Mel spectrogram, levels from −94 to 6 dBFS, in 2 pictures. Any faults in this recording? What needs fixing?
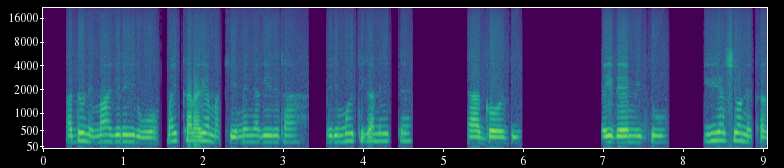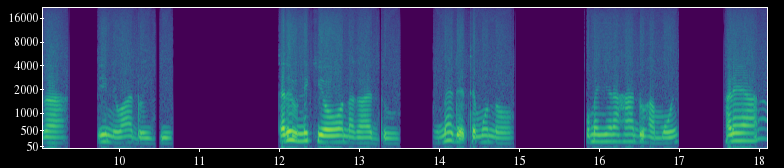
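1-bit DFPWM compression runs through the whole speech recording. Each sample keeps only one bit that nudges an adaptive level up or down, so heavy broadband quantisation noise leaves everything fuzzy and crackly, with treble buried in hiss. This is a roughly 48 kbps stream, and its broadband hiss is unlike the warbly, band-limited swirl of a perceptual codec. To prevent it, keep the speech in a multi-bit PCM or a proper perceptual codec rather than this one-bit format.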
